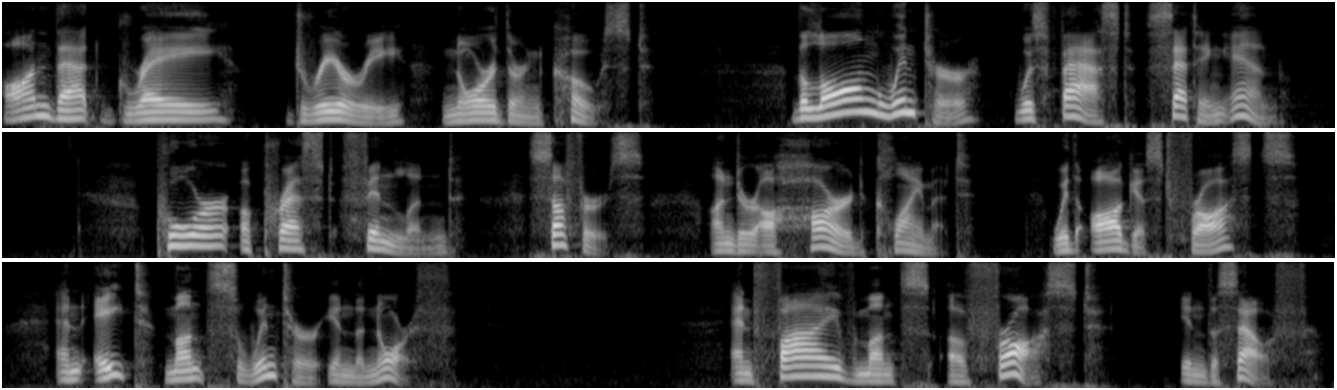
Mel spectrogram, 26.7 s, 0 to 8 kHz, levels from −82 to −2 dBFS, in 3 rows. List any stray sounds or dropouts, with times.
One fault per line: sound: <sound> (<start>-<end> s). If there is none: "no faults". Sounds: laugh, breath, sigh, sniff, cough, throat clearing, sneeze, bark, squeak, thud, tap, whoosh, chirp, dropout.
no faults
